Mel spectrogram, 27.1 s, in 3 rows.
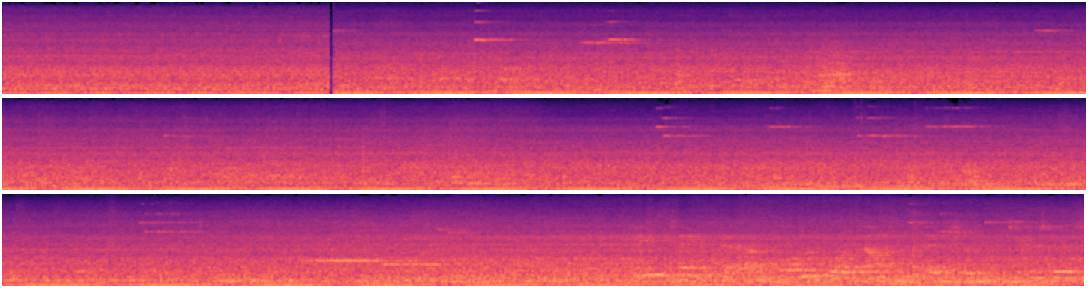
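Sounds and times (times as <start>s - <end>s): train wheels rumbling: 0.0s - 27.0s
short beep: 20.6s - 22.0s.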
